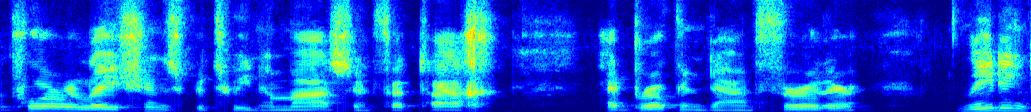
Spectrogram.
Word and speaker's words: Fatah: influence of Yasser Arafat's Fatah uh, uh, organization. It's usually called Fatah, of course, but I think I know the proper pronunciation is Fatah.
